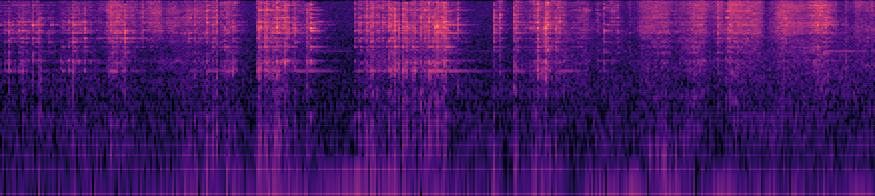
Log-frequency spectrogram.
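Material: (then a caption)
Stainless steel. Nails and fingertips tap and scratch the perforated bowl of a stainless steel skimmer, a flat round holey metal bowl on a long handle, held close to the mic. Soft, bright metallic ticks and scratchy rasps come in quick, uneven clusters, each dying away almost at once with no lasting ring.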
